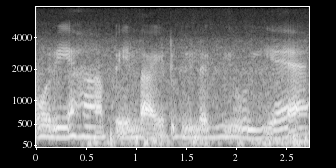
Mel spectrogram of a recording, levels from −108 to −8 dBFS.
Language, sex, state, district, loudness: Hindi, female, Haryana, Charkhi Dadri, -17 LUFS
